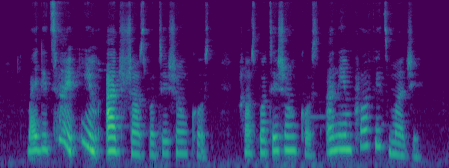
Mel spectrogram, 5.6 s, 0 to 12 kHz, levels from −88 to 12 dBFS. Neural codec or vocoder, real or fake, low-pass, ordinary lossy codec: none; real; none; none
